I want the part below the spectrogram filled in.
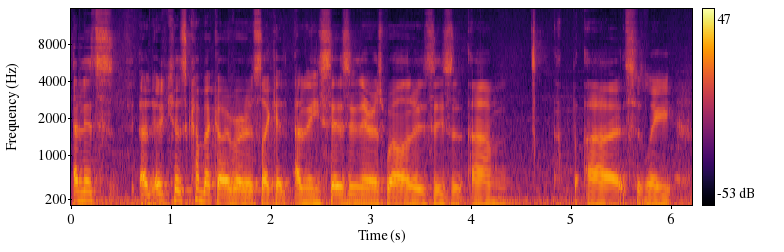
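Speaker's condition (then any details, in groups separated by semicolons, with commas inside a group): Cleft lip and palate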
